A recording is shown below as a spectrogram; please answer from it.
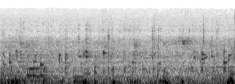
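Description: Faint underwater sound of lake water: a low, uneven wash with small scattered pops, as in footage from a diver's underwater camera.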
